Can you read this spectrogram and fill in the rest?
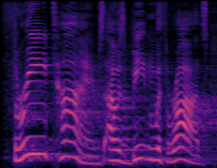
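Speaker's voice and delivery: preaching Paul's sufferings to the church, building; preaching scripture. Acted. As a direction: hammer each hardship home. Reads Paul's list with growing force.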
